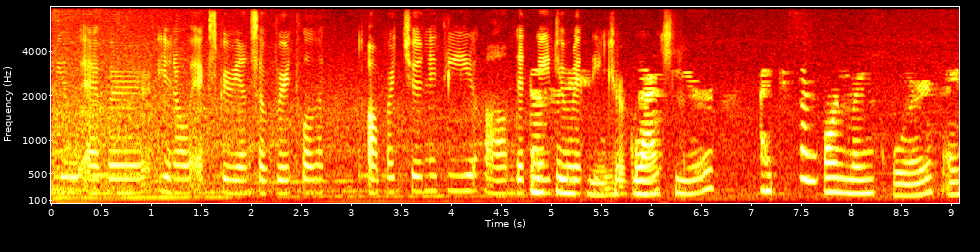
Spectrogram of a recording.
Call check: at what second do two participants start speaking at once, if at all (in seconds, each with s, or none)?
4.8 s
